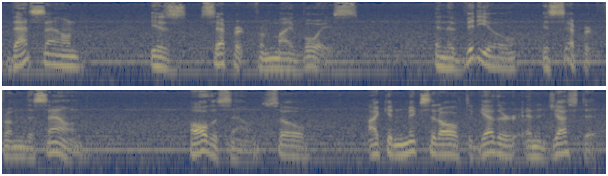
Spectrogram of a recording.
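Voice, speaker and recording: With simulated aircraft engines rumbling underneath, an older man hosting a gaming channel talks off the cuff during play. His speech meanders, breaking off and restarting, and he notes that with age his voice has dropped and cracks more.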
